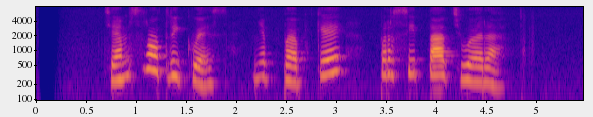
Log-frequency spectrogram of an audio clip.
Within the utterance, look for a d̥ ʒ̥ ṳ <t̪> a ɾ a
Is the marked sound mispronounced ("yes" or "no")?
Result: yes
